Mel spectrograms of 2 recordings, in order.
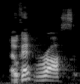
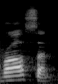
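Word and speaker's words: Hrafn: awesome uh uh boston it's not russia it is spelled h-r-a-f-m oh okay rossen the sun god rock got it fair yeah raw sun uh it it's basically old norse for raven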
